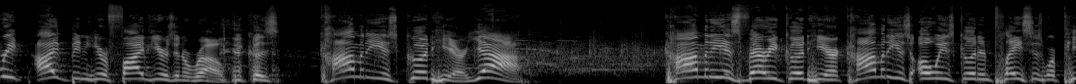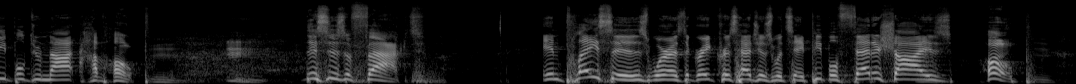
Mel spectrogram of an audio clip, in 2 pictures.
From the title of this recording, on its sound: Live From Cleveland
